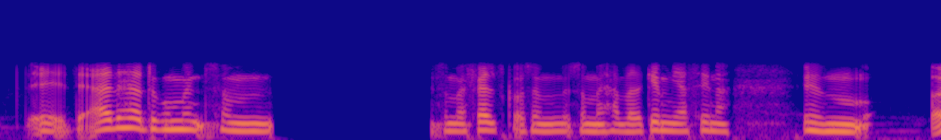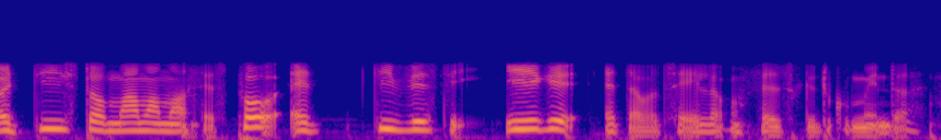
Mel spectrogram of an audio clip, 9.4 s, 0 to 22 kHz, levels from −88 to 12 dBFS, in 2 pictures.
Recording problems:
high frequencies cut off; severe; nothing above 3.5 kHz
audio freezing; at 1.5 s for 1 s

